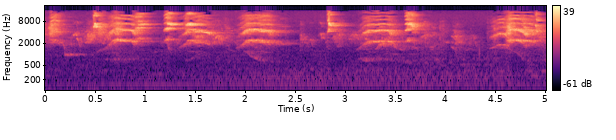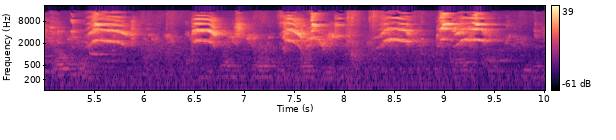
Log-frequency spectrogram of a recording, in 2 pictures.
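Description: Zebra finches give bursts of nasal, buzzy honks and chatter, repeated in quick overlapping phrases.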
